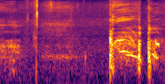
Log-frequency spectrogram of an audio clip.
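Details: Outdoors on a windy day, a few harsh, rough coughs in close succession with throat clearing, a dry irritated cough in a person with a sore throat whose cough medicine isn't helping.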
